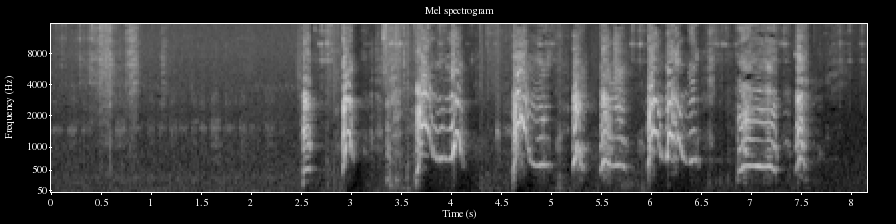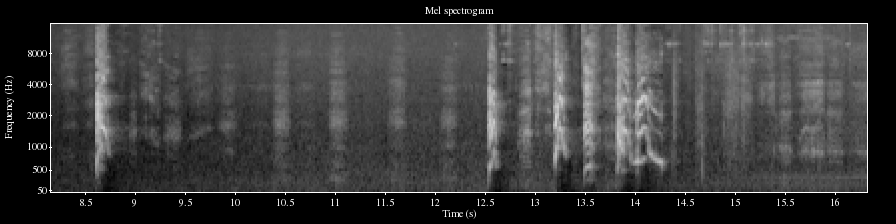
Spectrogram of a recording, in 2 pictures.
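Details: A Hokkaido (Ainu) dog barks in rapid, harsh bursts, pauses, then barks again while training against a real brown bear's paw.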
